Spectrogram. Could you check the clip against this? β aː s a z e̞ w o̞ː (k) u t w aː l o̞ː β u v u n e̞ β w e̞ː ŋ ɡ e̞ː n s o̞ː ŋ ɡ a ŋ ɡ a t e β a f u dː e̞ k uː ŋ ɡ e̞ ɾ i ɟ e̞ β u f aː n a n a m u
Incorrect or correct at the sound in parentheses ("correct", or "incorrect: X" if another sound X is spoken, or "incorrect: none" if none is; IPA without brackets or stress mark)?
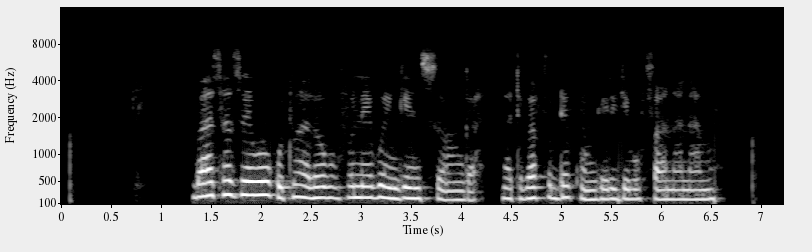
correct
